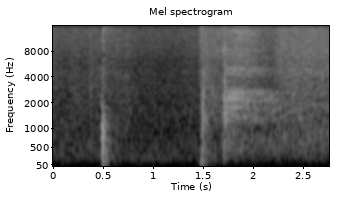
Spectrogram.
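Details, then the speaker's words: Spring tamper packing coffee in a Saeco Via Venezia espresso machine portafilter: a soft press, then a crisp single click about a second later. The spring has reached its 30-pound set pressure, as it should. "I heard the click, so I know I had 30 pounds of pressure."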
